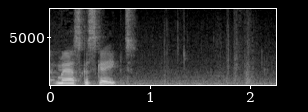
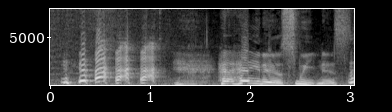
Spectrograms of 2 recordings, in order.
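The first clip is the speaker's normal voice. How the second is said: grandma greeting; 9 semitones higher, much slower than usual. Retold or imitated. Grandma greeting her grandkids, high sweet coo. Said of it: "She'll be like".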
